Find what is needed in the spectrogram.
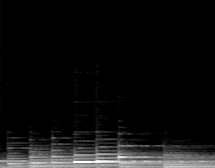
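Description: Background piano music: a melody of single notes over held lower chords.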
